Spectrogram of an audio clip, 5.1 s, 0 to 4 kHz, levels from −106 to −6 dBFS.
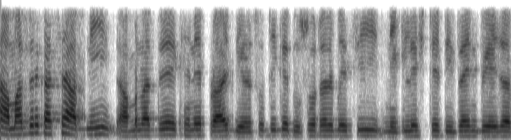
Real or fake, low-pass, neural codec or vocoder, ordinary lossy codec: real; 3.6 kHz; none; none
